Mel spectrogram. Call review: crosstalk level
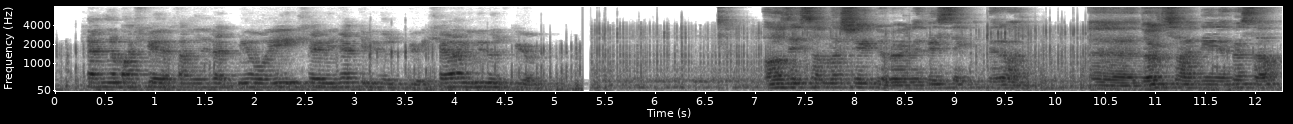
none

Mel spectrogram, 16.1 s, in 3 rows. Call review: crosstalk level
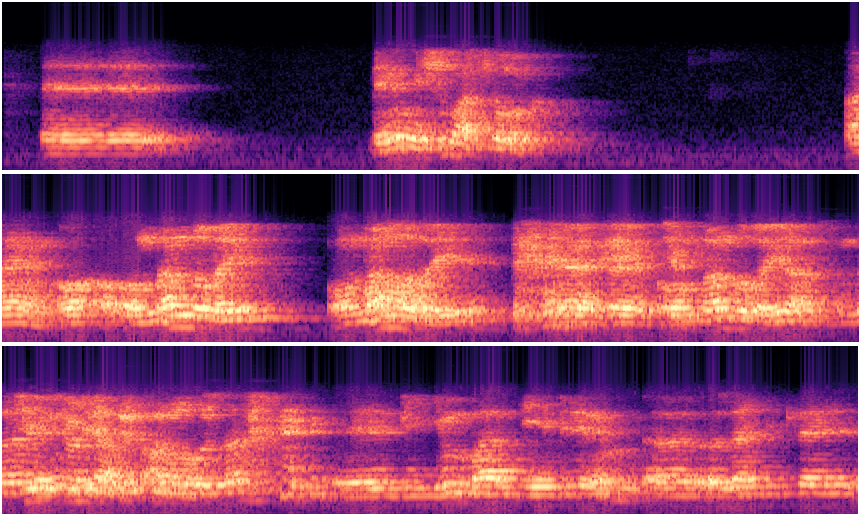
present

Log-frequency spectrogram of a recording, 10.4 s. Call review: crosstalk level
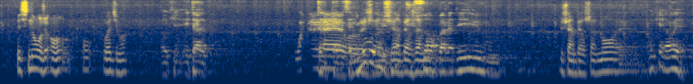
present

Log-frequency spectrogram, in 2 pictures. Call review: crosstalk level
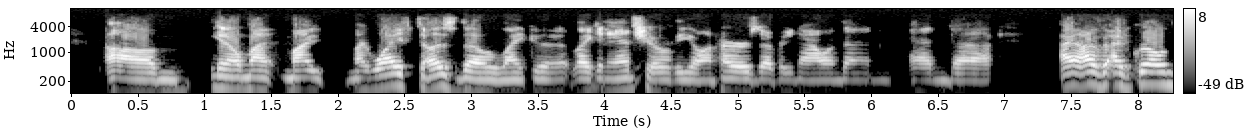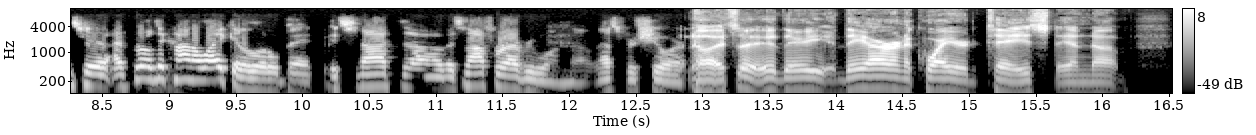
none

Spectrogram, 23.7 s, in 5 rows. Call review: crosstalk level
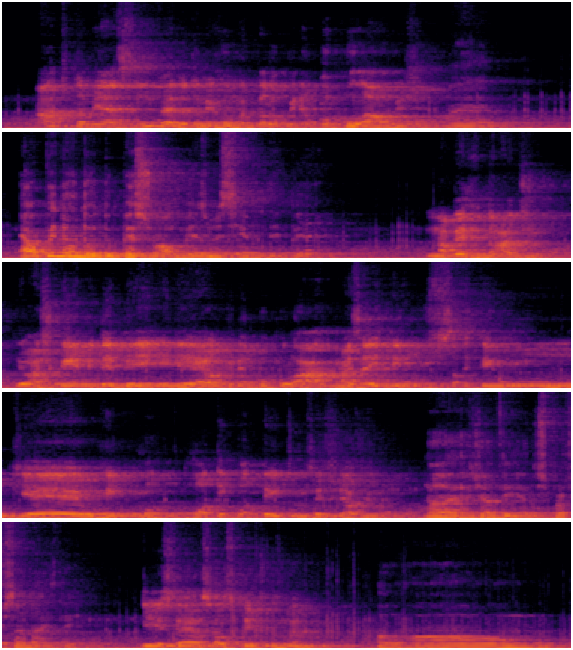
none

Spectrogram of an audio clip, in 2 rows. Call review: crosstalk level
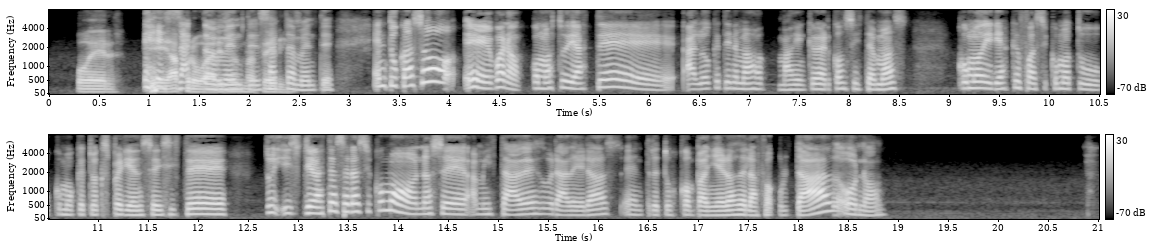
present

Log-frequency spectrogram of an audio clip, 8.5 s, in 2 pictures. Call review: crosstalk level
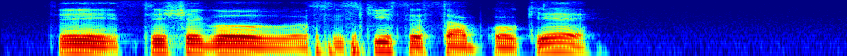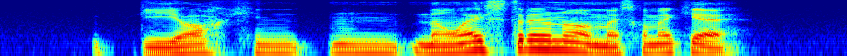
none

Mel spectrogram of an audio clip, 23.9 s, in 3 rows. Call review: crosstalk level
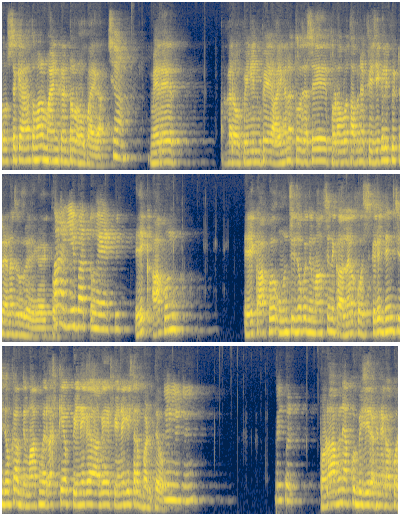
none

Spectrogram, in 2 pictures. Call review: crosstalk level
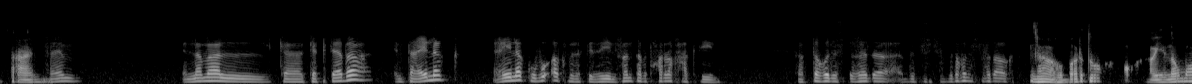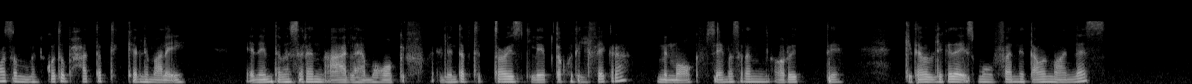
none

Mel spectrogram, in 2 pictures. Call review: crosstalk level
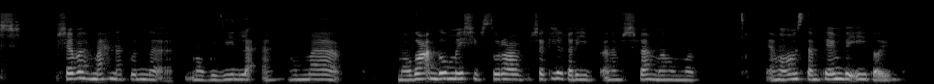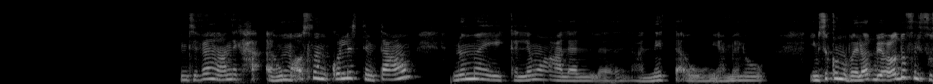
none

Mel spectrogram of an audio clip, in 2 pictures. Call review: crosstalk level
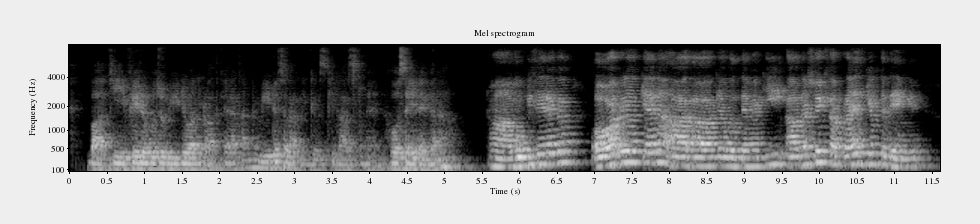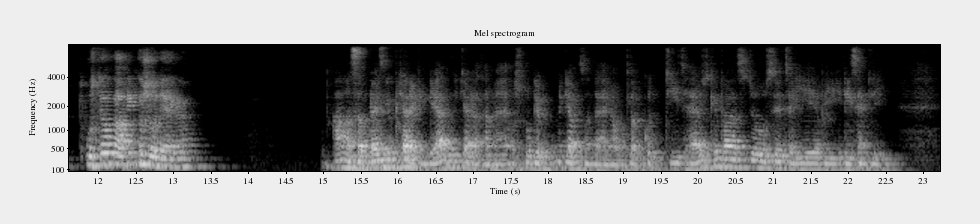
none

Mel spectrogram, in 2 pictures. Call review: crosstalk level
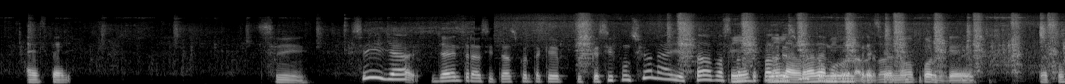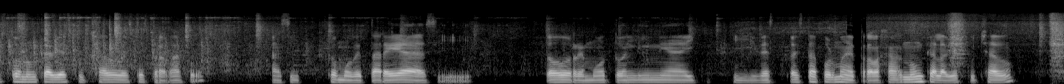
present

